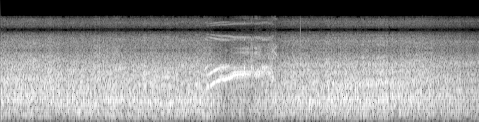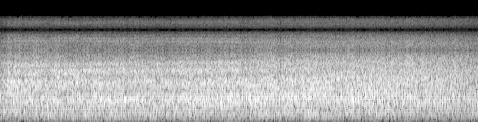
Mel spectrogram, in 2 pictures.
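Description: Ocean surf breaking and washing up the beach: a steady, loud rush of waves.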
